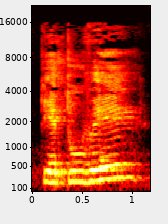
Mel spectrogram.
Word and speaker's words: केतुवे: कई लोग ओम केम केतवे नमः कहते हैं, वो गलत है।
